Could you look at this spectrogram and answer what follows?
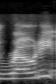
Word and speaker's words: Rhody: i saying it right it's rhody rodi like it rhymes with jody rody am i saying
